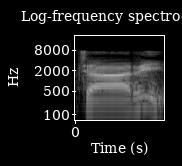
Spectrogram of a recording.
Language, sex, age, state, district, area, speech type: Odia, male, 30-45, Odisha, Rayagada, urban, read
